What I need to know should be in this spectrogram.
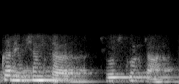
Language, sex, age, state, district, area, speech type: Telugu, male, 18-30, Telangana, Kamareddy, urban, conversation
